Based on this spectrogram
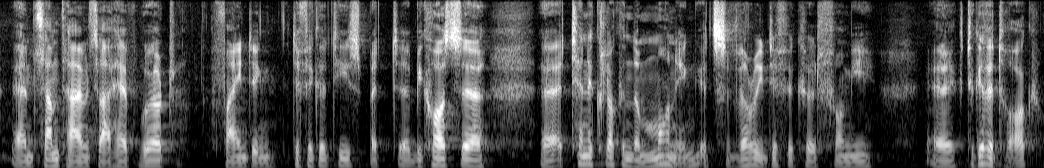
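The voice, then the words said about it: German-accented English. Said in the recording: “English is not my first language. You hear that already. I have a wonderful German accent, I've been told.”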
